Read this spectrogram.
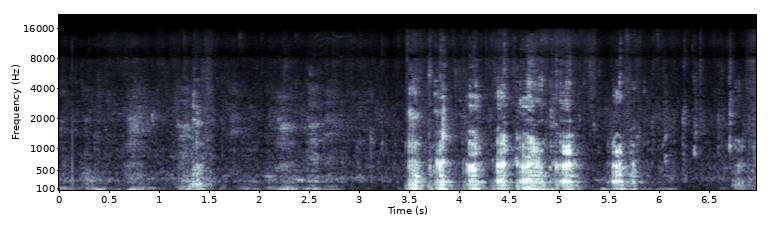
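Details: Newly farrowed sow with her piglets, penned in the cold season while rice hulls are spread and the piglets kept warm. Soft low grunting gives way to a loud run of rapid squealing grunts, about three or four per second.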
